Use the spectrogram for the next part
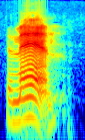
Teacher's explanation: cái chữ giờ nó đã trở thành ra là âm schwa sound rồi, không có nhấn cái chữ đó, the man. Các bạn thấy nó nhẹ nhàng hơn không?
